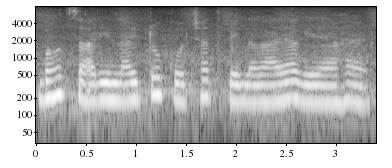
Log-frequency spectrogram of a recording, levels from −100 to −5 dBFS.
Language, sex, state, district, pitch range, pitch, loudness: Hindi, female, Uttar Pradesh, Lucknow, 170-200 Hz, 185 Hz, -16 LUFS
